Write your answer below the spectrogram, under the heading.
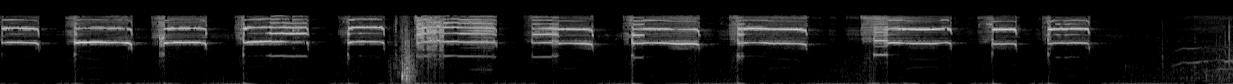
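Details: Mink squealing steadily: about a dozen shrill, whistled bursts, each under half a second, repeated almost evenly, with one harsh, crackling cry partway through.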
